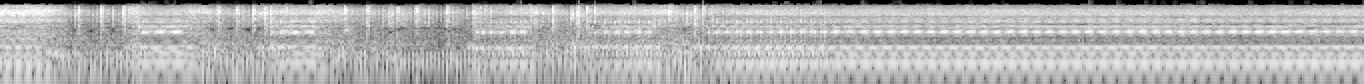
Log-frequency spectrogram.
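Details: Cheap modern chainsaw, a marketplace find without a trigger hold, pull-started: a few throttle blips, then a steady, buzzy two-stroke idle that holds without dying. It runs on old fuel left in the tank and the carburettor works. Normal idle.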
